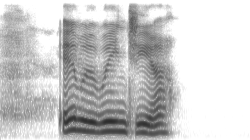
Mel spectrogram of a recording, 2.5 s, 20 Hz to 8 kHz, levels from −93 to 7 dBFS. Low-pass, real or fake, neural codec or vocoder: 7.2 kHz; fake; autoencoder, 22.05 kHz, a latent of 192 numbers a frame, VITS, trained on one speaker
